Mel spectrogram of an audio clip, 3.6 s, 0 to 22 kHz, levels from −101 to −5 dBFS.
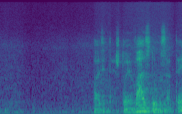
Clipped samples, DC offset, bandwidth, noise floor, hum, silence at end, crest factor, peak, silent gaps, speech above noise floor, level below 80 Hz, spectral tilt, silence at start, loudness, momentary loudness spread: under 0.1%; under 0.1%; over 20 kHz; -66 dBFS; none; 0 s; 24 dB; -20 dBFS; none; 25 dB; -62 dBFS; -4.5 dB/octave; 0 s; -41 LUFS; 26 LU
